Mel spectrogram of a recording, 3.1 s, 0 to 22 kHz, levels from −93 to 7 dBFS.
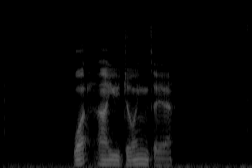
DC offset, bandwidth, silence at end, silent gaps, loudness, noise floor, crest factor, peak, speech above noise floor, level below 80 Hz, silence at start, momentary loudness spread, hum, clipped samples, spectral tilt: under 0.1%; 14.5 kHz; 0.1 s; none; -57 LUFS; -85 dBFS; 24 dB; -38 dBFS; 27 dB; -82 dBFS; 0.9 s; 7 LU; none; under 0.1%; -5 dB/octave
